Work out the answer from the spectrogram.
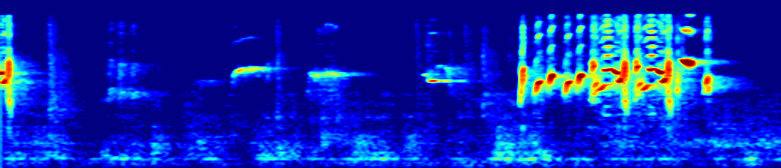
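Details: Captive goldfinch × canary hybrid, settled in its cage two or three days after arriving, singing: a few scattered short whistled notes, then a dense burst of quick, varied twittering.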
